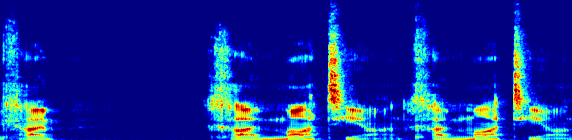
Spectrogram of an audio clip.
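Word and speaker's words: ἱμάτιον: Katon or excuse me Kon kiman is how it' be pronounced the rough breathing markm is the emphasized syllable Katon sounds a little bit to me like his mat his mat he may use his coat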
